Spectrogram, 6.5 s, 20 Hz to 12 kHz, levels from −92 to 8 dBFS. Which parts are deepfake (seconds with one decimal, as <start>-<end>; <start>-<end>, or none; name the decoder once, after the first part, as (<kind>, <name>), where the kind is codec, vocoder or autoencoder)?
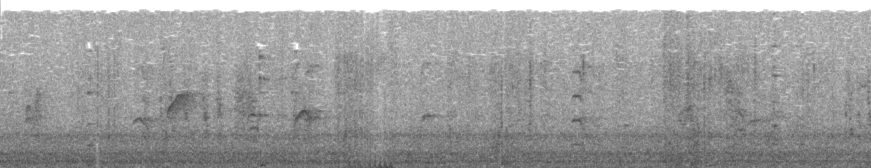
none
